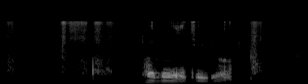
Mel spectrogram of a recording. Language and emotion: Russian, neutral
